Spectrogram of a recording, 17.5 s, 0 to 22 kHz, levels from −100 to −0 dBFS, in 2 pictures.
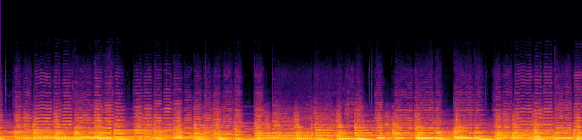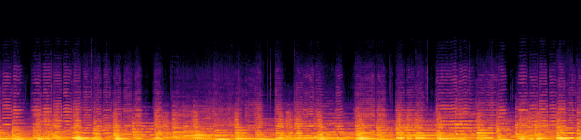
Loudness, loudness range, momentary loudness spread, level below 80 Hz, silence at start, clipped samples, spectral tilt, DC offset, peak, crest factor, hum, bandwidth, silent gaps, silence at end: -17 LUFS; 2 LU; 5 LU; -32 dBFS; 0 s; under 0.1%; -7.5 dB/octave; under 0.1%; 0 dBFS; 16 dB; none; 8 kHz; none; 0 s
